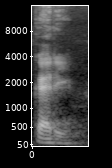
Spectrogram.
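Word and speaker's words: Carew: इसके अथर् हैं Thomas कैरियर जैसा कि आप देख पा रहे होंगे सी ए आर डब्ल्यू कैरी पढ़ा जाएगा डब्लू साइलेंट है तो यह लेकिन आज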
